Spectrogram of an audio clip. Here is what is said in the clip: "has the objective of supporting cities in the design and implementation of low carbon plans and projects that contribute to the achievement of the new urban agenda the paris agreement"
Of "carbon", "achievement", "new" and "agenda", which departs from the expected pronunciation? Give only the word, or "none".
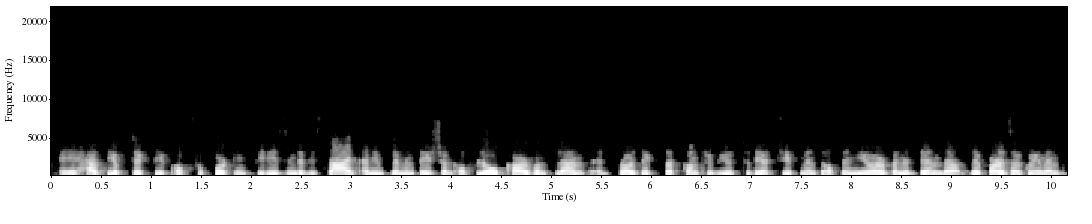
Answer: none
